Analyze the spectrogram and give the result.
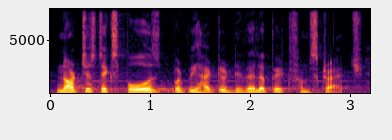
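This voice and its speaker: A man's voice: medium pitch, animated, normal speed, darkish tone, big-room sound. A middle-aged man with a Pakistani accent, speaking conversationally as he reflects and tells his story in an interview. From Karachi, Pakistan. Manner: conversational, occasional Urdu phrases. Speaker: banker, interview guest. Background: background music.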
